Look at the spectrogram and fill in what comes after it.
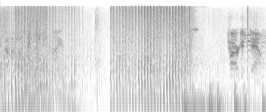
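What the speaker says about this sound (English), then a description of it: "I hear gunfire." Rapid automatic gunfire in the tactical shooter Ghost Recon Breakpoint, loud sustained bursts broken by a brief pause, with game sounds trailing off at the end.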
